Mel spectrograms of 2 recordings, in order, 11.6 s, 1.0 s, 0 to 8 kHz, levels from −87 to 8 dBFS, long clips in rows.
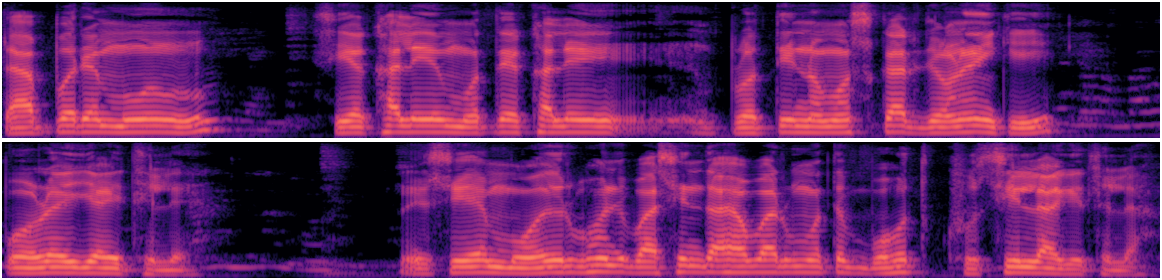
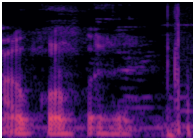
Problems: constant background noise, continuous background conversations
